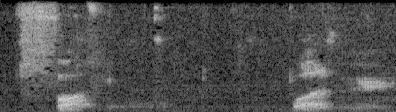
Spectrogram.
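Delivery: ordinary talk, nothing marked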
